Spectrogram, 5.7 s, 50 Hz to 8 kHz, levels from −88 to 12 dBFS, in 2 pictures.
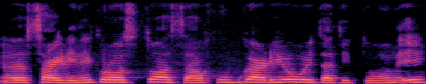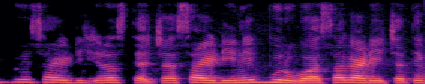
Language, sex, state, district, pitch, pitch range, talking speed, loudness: Konkani, female, Goa, North and South Goa, 215 Hz, 200-230 Hz, 200 wpm, -17 LUFS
